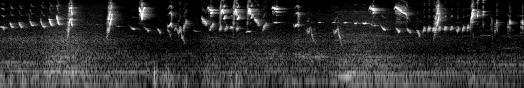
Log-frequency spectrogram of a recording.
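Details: Kept Oriental magpie-robin (kacer), agitated on hearing other birds, pours out a loud, varied song: sharp high chips, whistled sweeps and rapid rattling phrases in quick succession, with no pause longer than a moment.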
